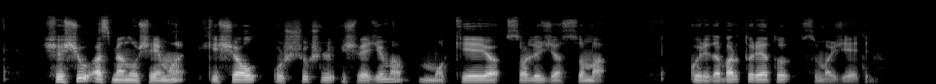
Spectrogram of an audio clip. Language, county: Lithuanian, Telšiai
